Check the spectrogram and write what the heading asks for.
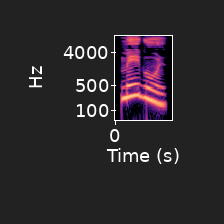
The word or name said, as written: ಮೆಯ್ಗೊಳ್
